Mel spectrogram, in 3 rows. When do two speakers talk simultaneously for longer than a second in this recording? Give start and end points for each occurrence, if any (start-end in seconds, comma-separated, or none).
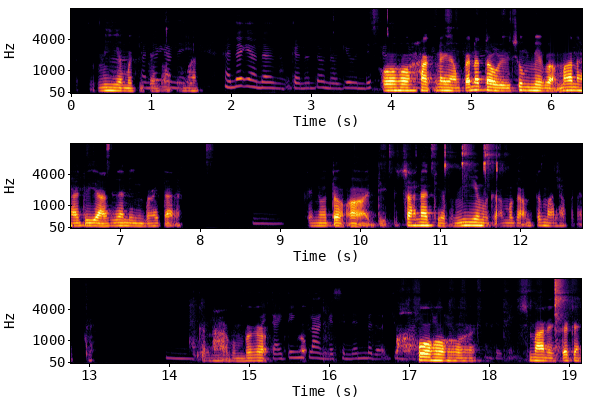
3.9-5.5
